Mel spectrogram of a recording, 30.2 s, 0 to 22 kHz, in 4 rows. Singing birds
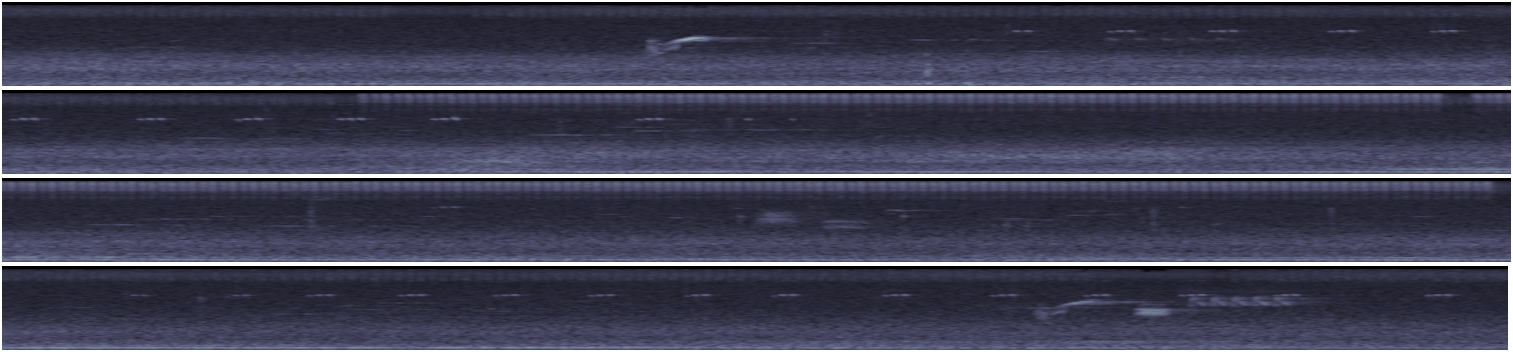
3.2s 6.0s

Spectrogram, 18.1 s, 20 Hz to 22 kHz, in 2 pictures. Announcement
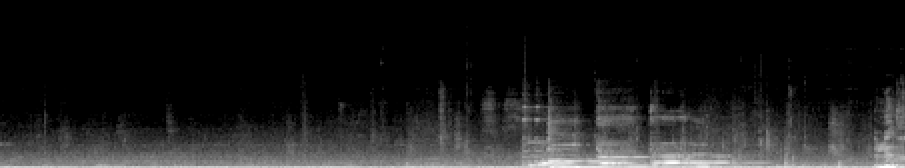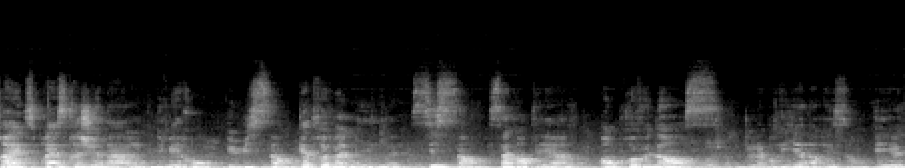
5.3s 7.8s

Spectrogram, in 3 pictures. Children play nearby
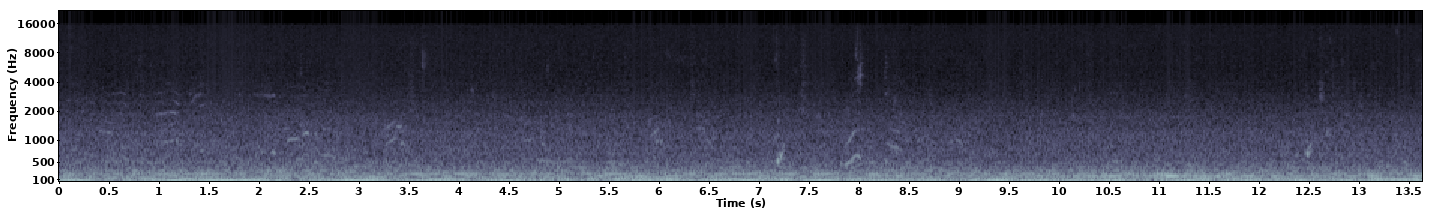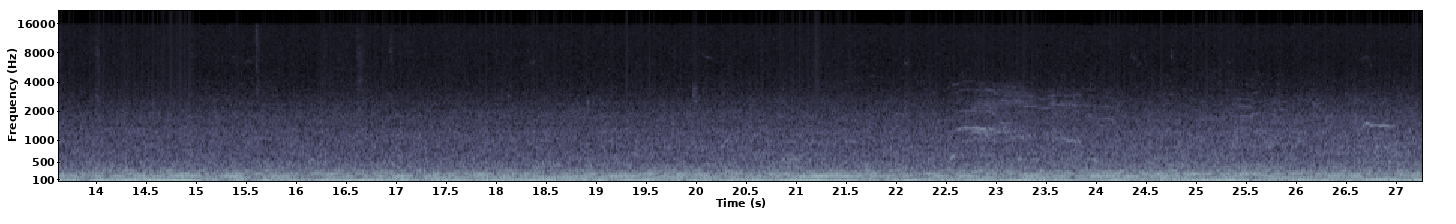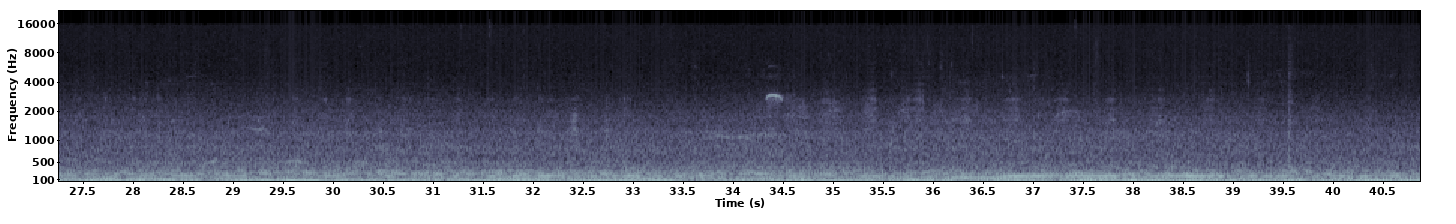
0.1s 3.8s, 7.1s 8.6s, 22.4s 24.3s

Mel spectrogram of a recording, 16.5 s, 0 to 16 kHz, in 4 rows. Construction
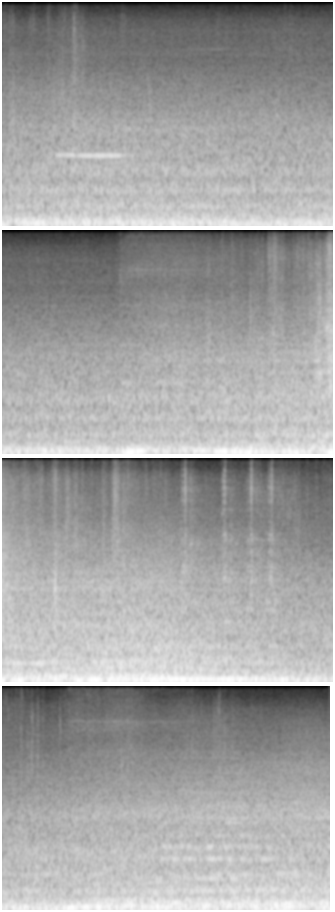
5.6s 15.1s

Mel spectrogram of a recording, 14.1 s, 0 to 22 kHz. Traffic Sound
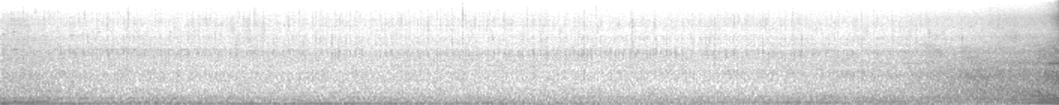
11.6s 14.1s

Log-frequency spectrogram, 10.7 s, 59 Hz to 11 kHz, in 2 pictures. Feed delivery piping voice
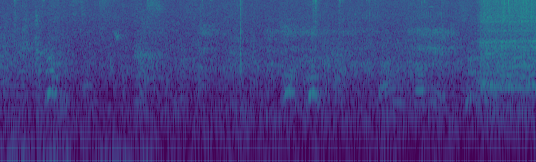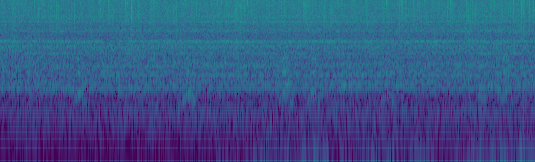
4.2s 10.7s

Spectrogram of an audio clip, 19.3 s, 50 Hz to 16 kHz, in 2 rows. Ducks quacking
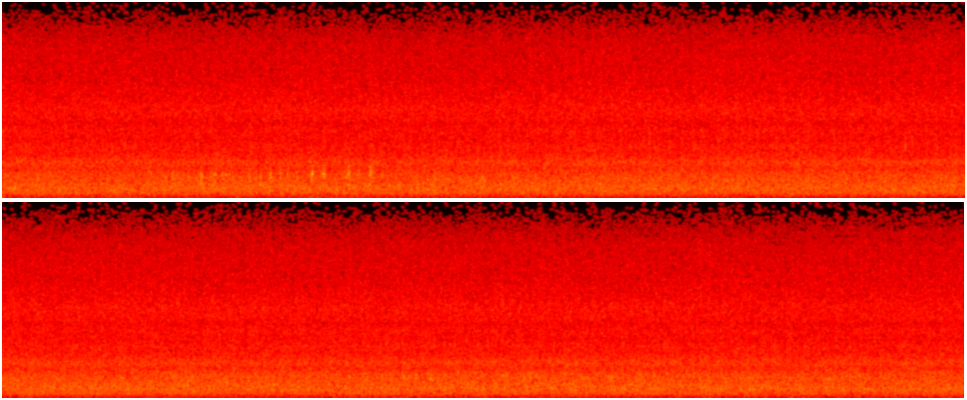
1.0s 4.9s

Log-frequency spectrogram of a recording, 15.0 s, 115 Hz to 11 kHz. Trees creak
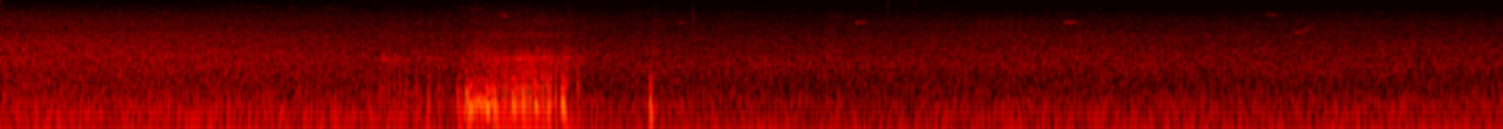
3.0s 6.9s

